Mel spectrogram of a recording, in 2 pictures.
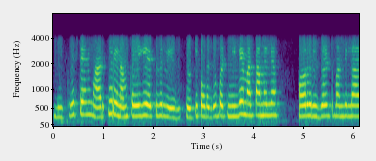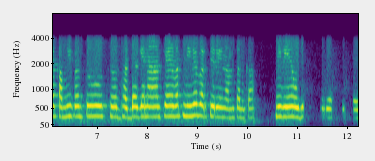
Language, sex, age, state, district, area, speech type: Kannada, female, 18-30, Karnataka, Gulbarga, urban, conversation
